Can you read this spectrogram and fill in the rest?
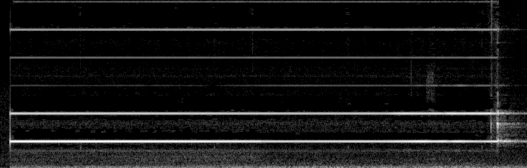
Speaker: So once you set the range, touch the both probe and you will hear the beep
